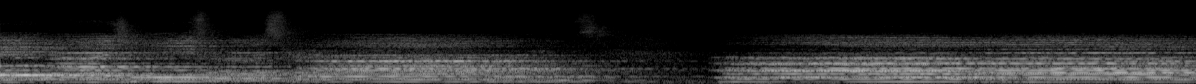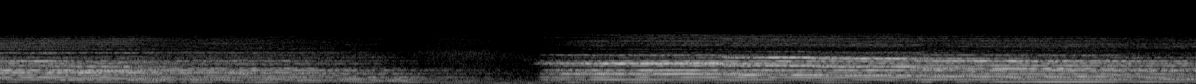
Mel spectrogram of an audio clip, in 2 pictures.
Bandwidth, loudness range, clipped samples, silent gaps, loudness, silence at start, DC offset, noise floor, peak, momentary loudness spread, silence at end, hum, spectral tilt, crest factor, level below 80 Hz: 15.5 kHz; 10 LU; under 0.1%; none; -28 LUFS; 0 s; under 0.1%; -54 dBFS; -14 dBFS; 13 LU; 0 s; none; -6.5 dB/octave; 16 dB; -62 dBFS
